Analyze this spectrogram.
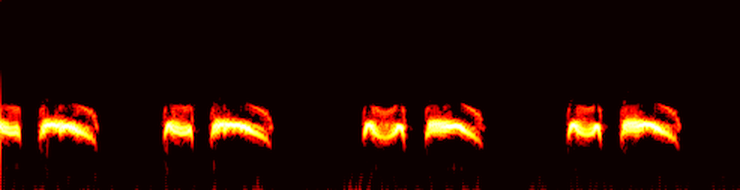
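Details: Spotted dove calls, used as trapping decoy: four two-note phrases, a brief coo then a longer descending coo, roughly once per second, recorded cleanly without background noise.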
